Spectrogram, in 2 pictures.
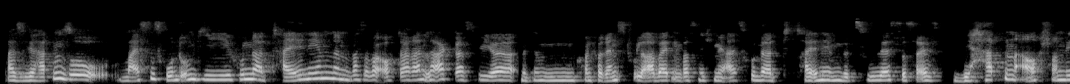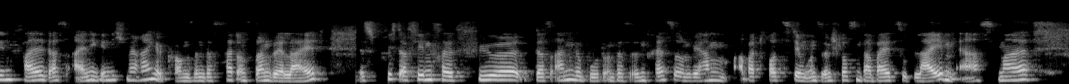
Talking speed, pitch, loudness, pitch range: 195 wpm, 190 Hz, -19 LUFS, 180-215 Hz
